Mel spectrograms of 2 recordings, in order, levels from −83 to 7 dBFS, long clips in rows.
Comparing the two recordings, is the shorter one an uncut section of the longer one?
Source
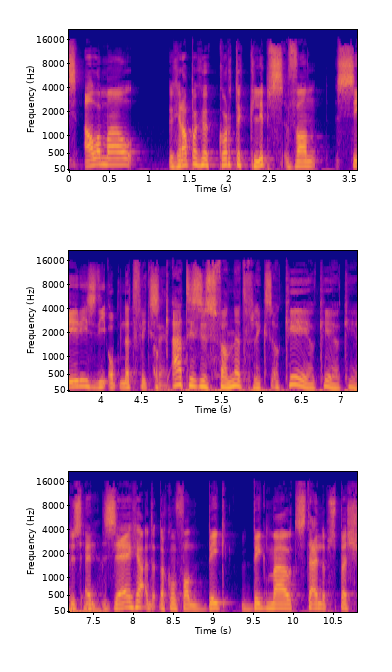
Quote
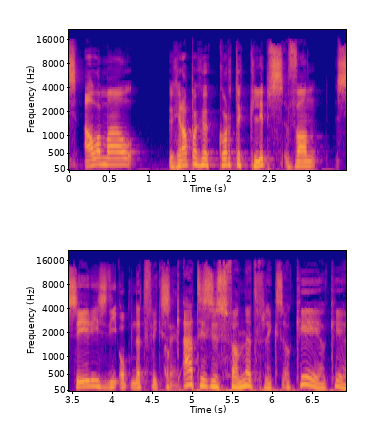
yes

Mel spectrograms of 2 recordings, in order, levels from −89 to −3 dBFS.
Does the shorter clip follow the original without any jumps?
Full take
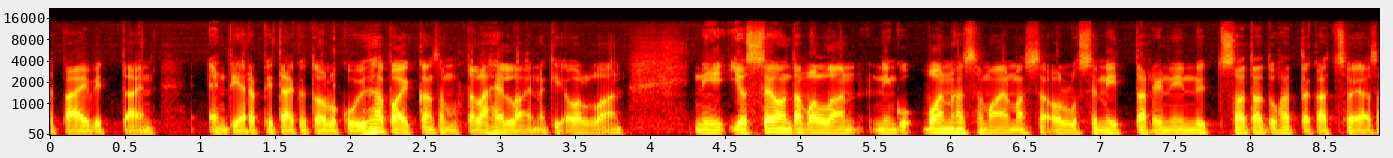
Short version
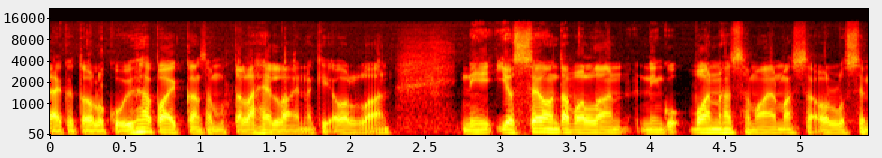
yes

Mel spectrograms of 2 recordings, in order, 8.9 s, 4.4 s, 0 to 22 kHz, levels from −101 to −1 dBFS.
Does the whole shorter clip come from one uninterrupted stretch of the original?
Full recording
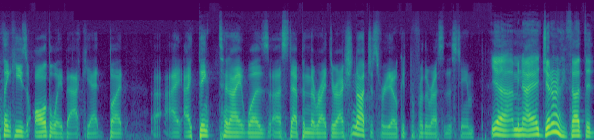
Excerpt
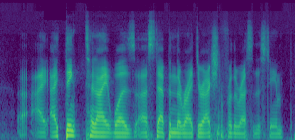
no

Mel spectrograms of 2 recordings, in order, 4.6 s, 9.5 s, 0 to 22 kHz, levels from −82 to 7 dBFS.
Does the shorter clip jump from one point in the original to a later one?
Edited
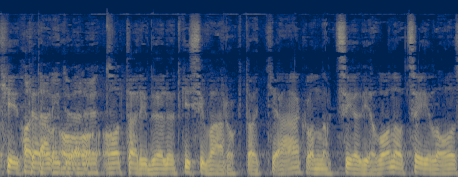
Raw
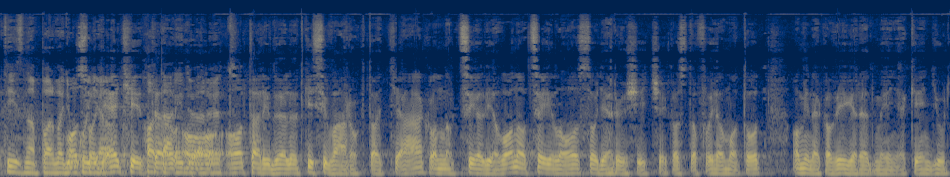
no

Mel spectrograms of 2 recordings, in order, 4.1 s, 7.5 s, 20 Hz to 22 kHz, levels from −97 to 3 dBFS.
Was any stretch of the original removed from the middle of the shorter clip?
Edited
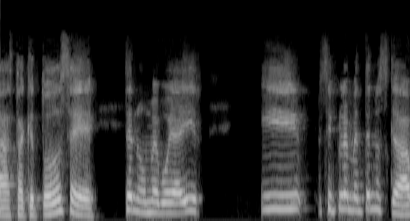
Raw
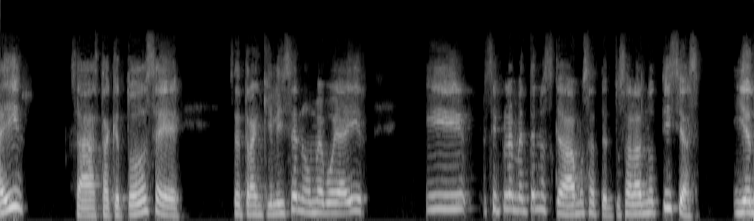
yes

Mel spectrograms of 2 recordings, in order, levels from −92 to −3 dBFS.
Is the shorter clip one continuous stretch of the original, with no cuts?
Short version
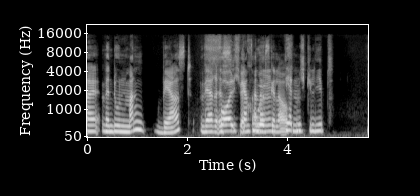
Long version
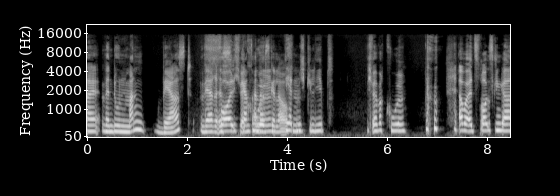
yes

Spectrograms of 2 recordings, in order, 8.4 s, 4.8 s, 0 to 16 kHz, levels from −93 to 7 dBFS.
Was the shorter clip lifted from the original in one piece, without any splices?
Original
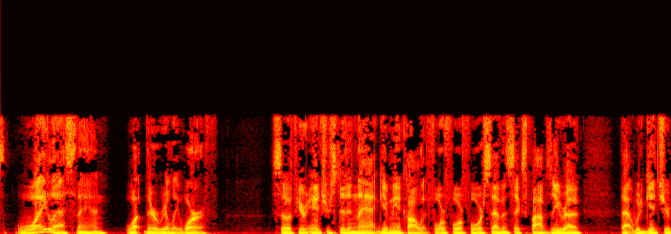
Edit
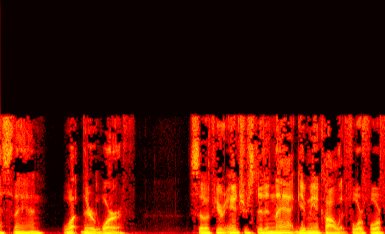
no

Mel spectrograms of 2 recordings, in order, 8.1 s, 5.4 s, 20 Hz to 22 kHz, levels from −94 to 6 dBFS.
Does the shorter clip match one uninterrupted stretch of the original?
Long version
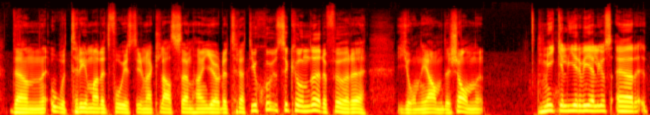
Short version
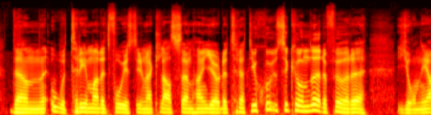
yes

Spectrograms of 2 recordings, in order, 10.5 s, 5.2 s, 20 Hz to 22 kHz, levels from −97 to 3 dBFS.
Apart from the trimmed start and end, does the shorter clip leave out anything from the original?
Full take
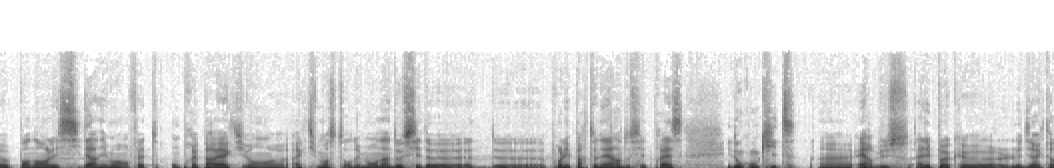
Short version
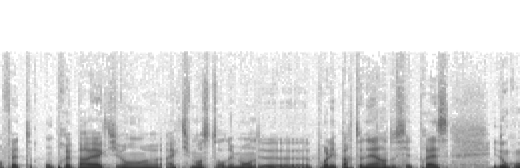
yes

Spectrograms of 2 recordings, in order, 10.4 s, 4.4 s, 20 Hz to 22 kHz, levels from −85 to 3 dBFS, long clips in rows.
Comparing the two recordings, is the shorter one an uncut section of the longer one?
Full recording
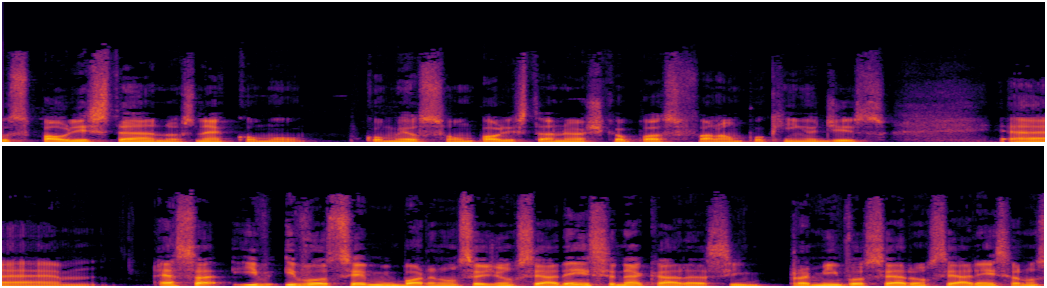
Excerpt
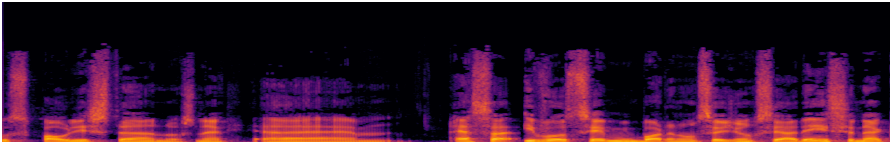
no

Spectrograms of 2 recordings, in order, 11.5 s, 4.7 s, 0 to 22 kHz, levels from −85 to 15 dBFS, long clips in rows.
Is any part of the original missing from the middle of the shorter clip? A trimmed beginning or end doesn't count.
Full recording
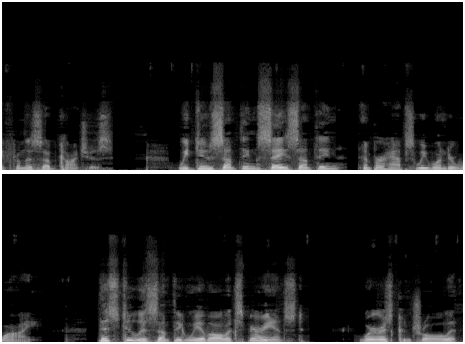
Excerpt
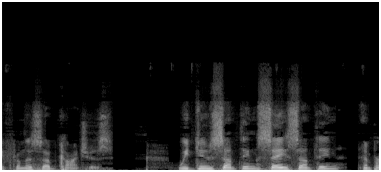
no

